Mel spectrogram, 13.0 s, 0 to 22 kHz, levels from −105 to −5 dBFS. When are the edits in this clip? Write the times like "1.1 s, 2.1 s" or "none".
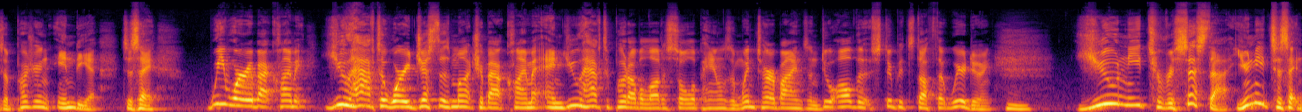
none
